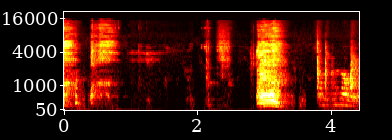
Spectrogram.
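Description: A person clearing their throat and coughing in short bursts, a couple near the start and the loudest about three seconds in.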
